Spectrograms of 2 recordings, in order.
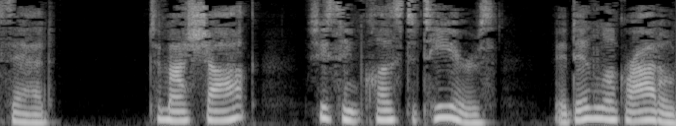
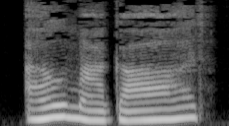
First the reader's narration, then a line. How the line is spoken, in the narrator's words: I breathed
